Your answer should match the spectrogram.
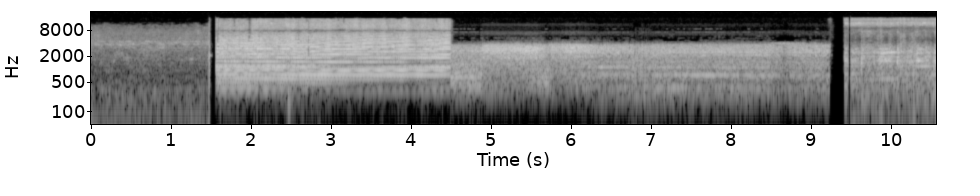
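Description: Train horn sounding one long, loud, steady chord that cuts in about a second and a half in. Then, in a muffled recording, the horn fades into steady train noise, which ends in a sudden cut.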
